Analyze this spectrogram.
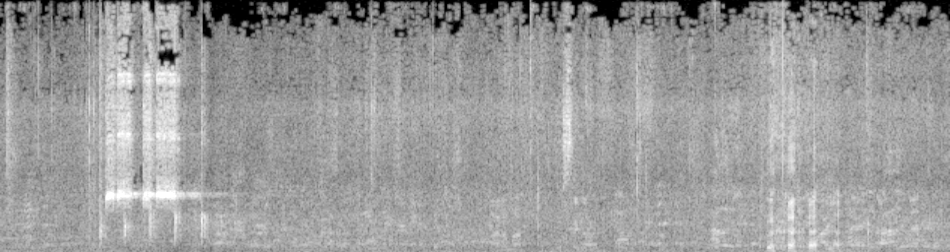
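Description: Players clap their hands together in unison.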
